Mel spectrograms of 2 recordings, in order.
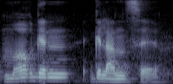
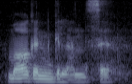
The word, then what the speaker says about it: Morgenglanze: So we just start with wie im Morgenglanze, because it's two words that are combined. It's mm-hmm. der Morgen und der Glanz. So Morgenglanze. – Exactly. – You have to pronounce both. Morgenglanze.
